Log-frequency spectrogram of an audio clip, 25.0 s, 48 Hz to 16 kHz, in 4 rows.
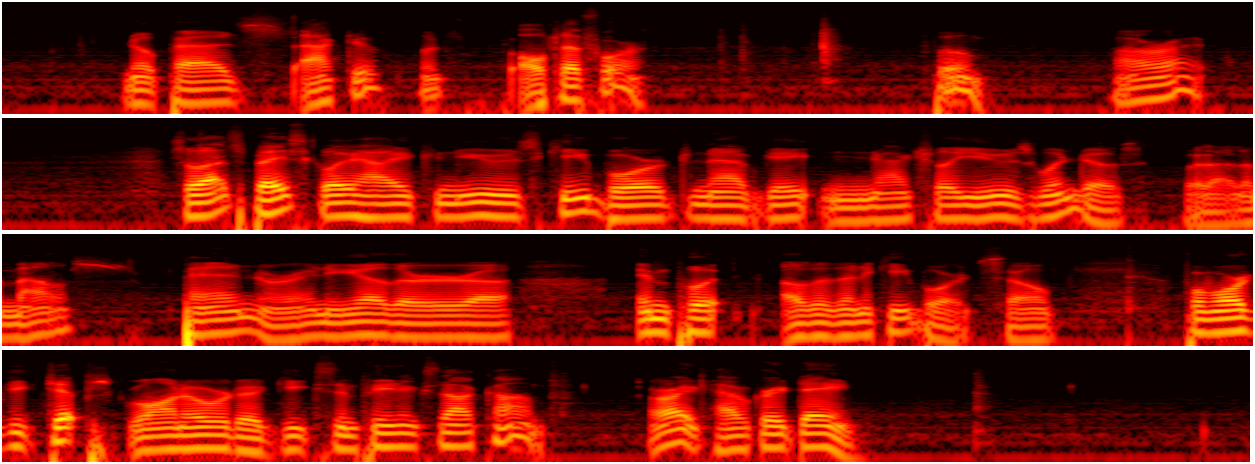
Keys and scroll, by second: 3.6 alt+F4.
